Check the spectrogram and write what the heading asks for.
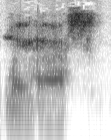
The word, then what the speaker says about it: Haas: And it's Haas. Is it Haas or Haas? It's pronounced, well, it's spelled like Haas, like Haas, but it's pronounced Haas, yeah.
